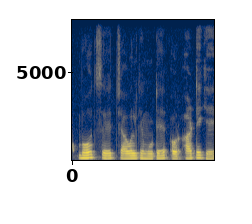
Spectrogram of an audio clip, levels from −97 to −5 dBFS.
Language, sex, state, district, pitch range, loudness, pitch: Hindi, male, Chhattisgarh, Sarguja, 135-150 Hz, -17 LUFS, 140 Hz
